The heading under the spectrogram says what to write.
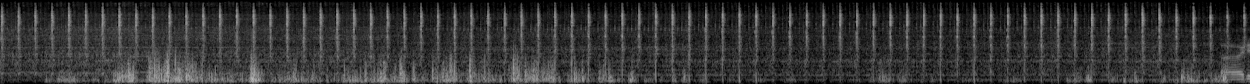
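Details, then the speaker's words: VW Polo sedan 2013, CFNA 1.6, warm idle, about 28,500 km, pistons replaced under warranty at 27,500 km, knock appeared 75 km later: sharp evenly spaced metallic tapping, several a second; internal knock of unknown cause. "двигатель у меня уже прогретый и уже сейчас слышен этот стук тук вот такого плана"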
